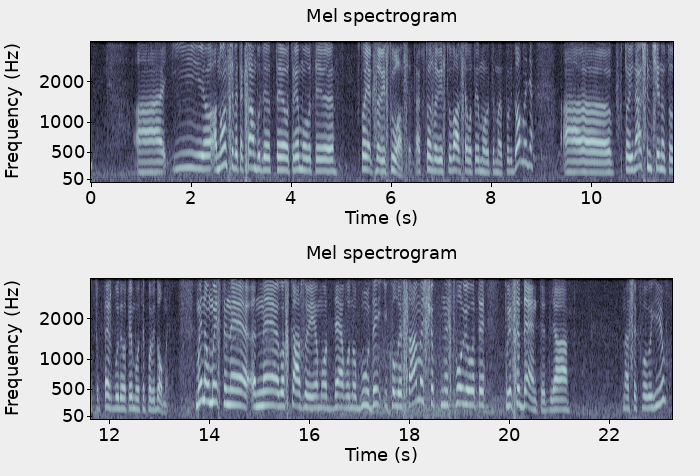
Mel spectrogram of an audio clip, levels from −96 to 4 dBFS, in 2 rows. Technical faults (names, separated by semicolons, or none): aliasing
